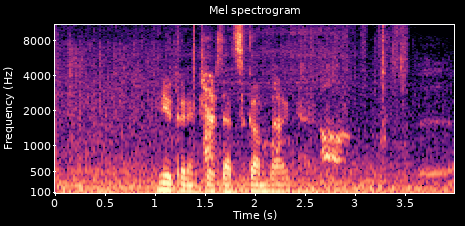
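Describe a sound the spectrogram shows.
A man speaks in a low, menacing voice, close by.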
